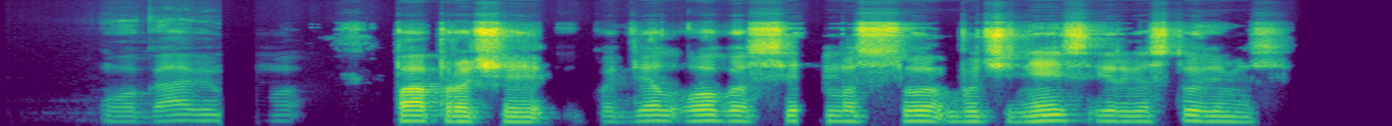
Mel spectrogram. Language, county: Lithuanian, Vilnius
